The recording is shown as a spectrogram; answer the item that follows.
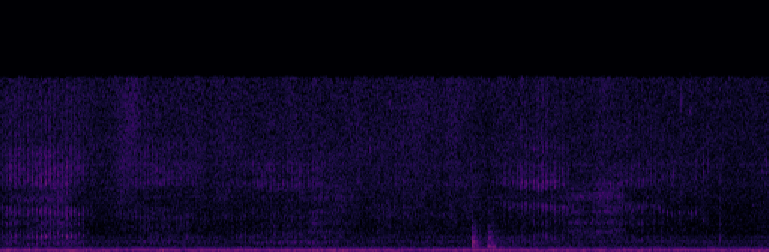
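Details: Domestic cat giving a low, continuous purring rumble with a steady droning tone throughout, broken by a few brief rustling or scratching noises near the middle.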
